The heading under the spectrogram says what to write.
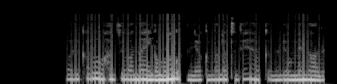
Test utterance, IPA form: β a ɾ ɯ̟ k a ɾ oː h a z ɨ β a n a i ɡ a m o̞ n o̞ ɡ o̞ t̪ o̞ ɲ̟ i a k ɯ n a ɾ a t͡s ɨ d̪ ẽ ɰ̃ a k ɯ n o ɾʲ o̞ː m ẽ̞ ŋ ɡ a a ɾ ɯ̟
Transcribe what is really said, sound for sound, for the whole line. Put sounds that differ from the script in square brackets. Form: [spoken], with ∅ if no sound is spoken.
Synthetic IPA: β a ɾ ɯ̟ k a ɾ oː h a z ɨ β a n a i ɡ a m o̞ n o̞ ɡ o̞ t̪ o̞ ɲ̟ i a k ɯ n a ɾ a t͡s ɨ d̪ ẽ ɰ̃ a k ɯ n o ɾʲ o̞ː m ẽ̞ ŋ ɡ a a ɾ ɯ̟

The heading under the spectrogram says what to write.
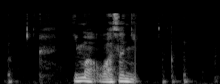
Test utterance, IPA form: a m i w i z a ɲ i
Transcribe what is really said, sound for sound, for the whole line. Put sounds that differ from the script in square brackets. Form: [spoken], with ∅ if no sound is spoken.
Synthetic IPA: [i] m [a] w [a] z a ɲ i

